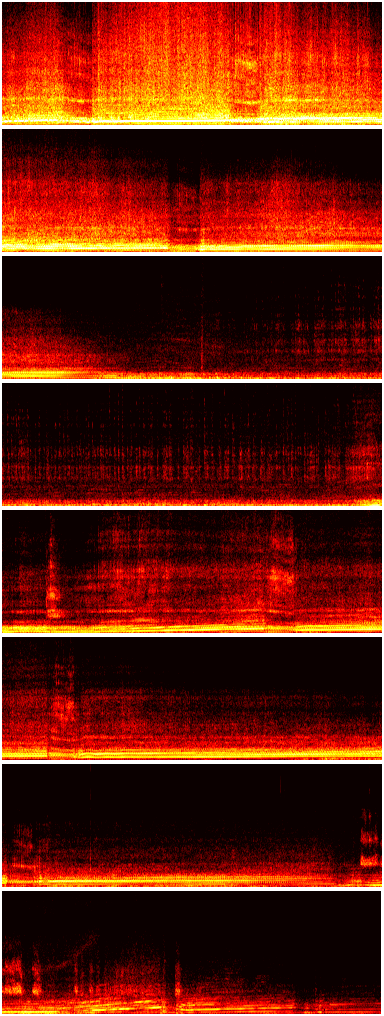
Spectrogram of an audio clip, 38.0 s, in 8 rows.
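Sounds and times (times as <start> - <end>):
car passing loudly: 0.0 - 11.4
car engine launching and upshifting: 0.0 - 12.9, 15.8 - 37.9.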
